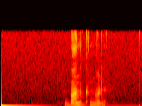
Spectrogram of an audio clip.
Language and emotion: Russian, neutral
